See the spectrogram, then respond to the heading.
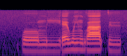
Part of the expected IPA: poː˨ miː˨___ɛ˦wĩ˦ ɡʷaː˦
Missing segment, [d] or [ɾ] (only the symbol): ɾ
